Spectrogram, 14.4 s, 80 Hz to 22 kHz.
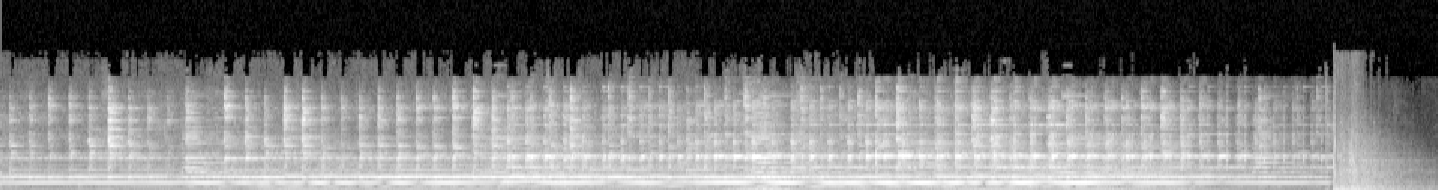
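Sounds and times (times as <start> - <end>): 
clanging bell: 0.0 - 13.4
wailing siren: 6.0 - 8.2.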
